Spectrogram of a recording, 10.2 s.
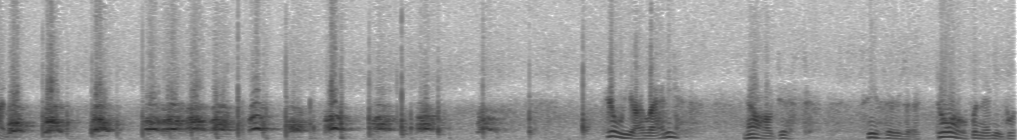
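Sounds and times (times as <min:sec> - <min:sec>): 
speech: 0:00.0 - 0:00.7, 0:06.1 - 0:06.9, 0:07.5 - 0:08.1, 0:08.7 - 0:10.1
dog barking: 0:00.0 - 0:05.2.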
